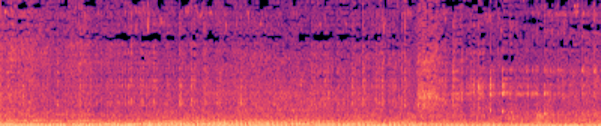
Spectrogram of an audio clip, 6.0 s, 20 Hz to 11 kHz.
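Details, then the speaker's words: Honda Supra X 125 carburetted single-cylinder after engine rebuild and carburettor replacement, idling without throttle at a steady, even beat with no knocks; normal idle. "Nah ya, tuh ya, udah lembut, mesinnya udah lembut banget nih."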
